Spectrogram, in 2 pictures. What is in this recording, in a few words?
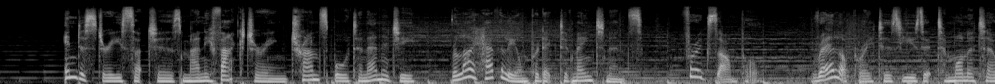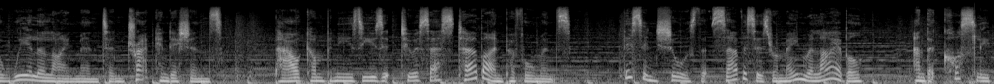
EXPLAINER FRIENDLY, en-GB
